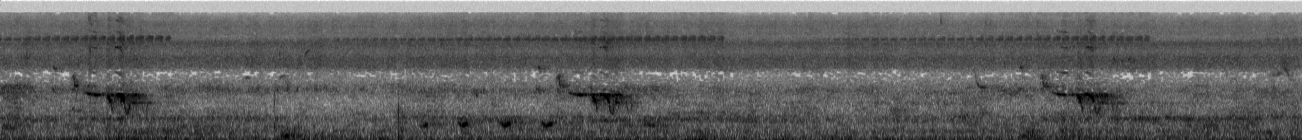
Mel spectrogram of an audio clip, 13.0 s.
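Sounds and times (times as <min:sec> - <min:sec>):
faint high hiss: 0:00.0 - 0:13.0.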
